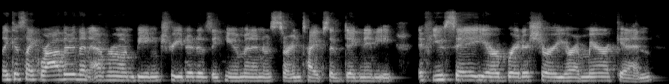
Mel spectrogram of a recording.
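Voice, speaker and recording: A woman's voice: lowish voice, fairly even intonation, brisk, a bit bright. A woman co-hosting a podcast, talking reflectively and earnestly in a casual conversation. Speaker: podcast co-host.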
